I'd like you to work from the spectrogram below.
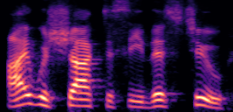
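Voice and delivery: normal talking voice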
